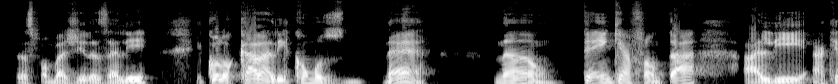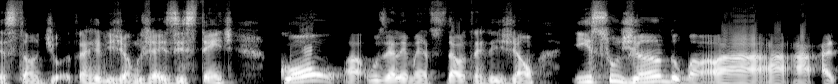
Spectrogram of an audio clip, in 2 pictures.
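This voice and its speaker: A Brazilian man talking to his audience in an unscripted, emphatic way. His pitch swings widely, rising on pointed questions and sinking low as he makes his points, and he often restarts a phrase mid-sentence. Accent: Brazilian Portuguese. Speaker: spiritual teacher and channel host. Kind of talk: casual spoken commentary.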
